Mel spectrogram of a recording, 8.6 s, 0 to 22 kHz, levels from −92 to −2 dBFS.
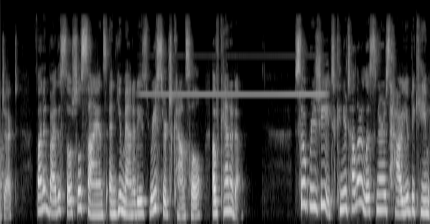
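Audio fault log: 2.66–6.62 s, feedback whistle: a thin, steady tone near 3.9 kHz sits behind the speech, around 20 dB below it, swelling and fading slowly in level before clearing just ahead of "can you tell our". The likely cause is a loudspeaker-to-microphone loop held right at the edge of feedback, sustaining one frequency without building. On a spectrogram it appears as a single bright horizontal line at 3.9 kHz; the waveform barely changes.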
